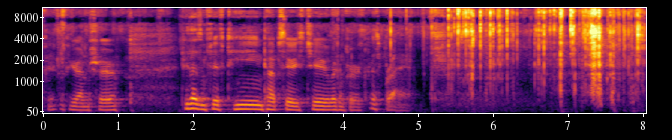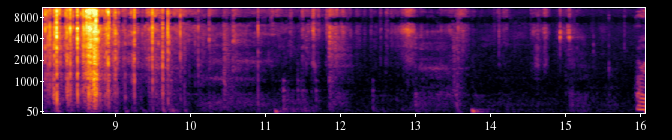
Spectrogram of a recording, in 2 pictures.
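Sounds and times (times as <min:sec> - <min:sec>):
cards rustling and tapping: 0:04.4 - 0:12.8
foil wrapper tearing and crinkling: 0:04.6 - 0:10.1.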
